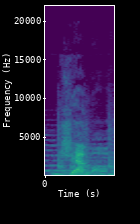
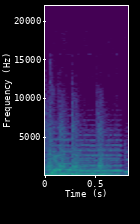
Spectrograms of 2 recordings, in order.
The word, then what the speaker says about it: Gemma: It's pronounced Gemma. I think that's how we've been saying it the whole time anyway. But yes, it's it is Gemma, not GMA.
